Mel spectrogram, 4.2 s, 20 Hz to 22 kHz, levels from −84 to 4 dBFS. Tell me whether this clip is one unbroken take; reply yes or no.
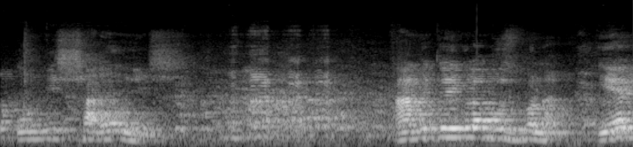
yes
